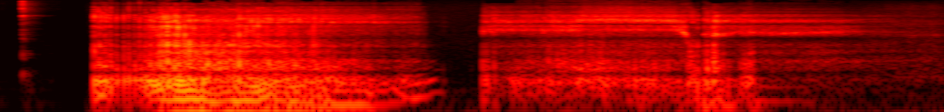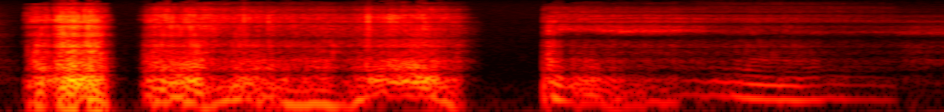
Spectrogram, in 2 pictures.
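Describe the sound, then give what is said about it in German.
A voice imitates the loud, growling snores of a wolf sleeping under a tree in a meadow: several long, rumbling, rasping breaths in an uneven rhythm, forceful, with short silent gaps between them. “Als sie auf die Wiese kam, lag der Wolf immer noch unter dem Baum und schnarchte, dass die Äste zitterten.”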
